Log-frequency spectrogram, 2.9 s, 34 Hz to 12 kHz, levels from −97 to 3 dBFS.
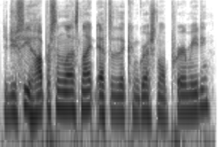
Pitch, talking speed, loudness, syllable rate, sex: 135 Hz, 225 wpm, -19 LUFS, 6.4 syllables/s, male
